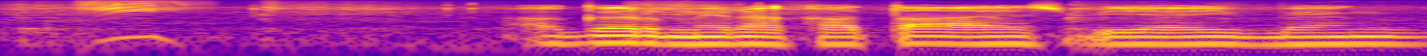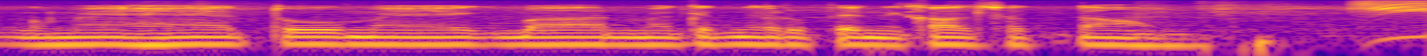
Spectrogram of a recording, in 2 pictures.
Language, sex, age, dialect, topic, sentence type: Hindi, male, 18-24, Marwari Dhudhari, banking, question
